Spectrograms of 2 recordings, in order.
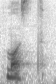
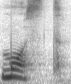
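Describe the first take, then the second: First: Quick, lighter "Most"; fast reading. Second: Slow, fully articulated "Most"; slow reading. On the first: Teacher reads as a native speaker, "Most" said fast. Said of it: "I will read this word fast". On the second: Teacher models the word for beginners, "Most" read slowly. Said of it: "I will read this word slowly". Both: Shown as a demonstration.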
